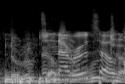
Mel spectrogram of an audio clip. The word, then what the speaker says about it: Naruto: How do you say it? – Naruto.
